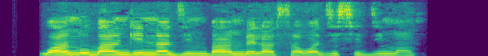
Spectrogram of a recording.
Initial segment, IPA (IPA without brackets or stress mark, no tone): w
